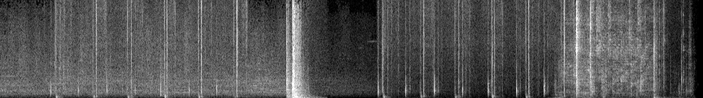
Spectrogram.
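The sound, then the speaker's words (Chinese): A door shuts in a restaurant with one heavy, ringing thud midway, surrounded by many sharp wooden clicks and knocks before and after. “门关上了吧？ 嗯，关上了。”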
